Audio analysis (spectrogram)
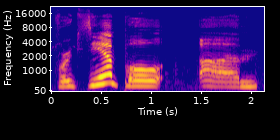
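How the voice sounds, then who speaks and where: A woman's voice: high voice, takes it slowly, vocal fry, bright, forceful tone, full character voice. A woman voicing an eager, earnest young child who plays at being a proud martial arts master in a video game. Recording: music behind the voice.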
